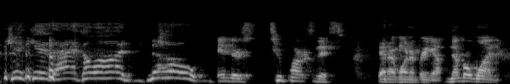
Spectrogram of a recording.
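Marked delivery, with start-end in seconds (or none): 0.1-2.0 high, hammed-up cheering shouts; mock ringside mama. Mama cheering her son Shelton from ringside, high mock shouts. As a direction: yell for your boy like a wild fan.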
